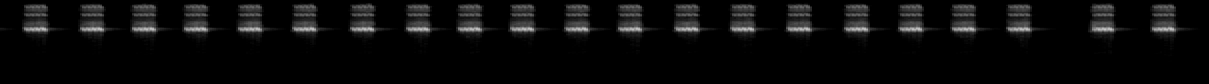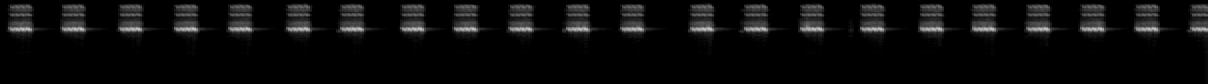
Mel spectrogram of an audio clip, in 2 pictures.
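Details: Cricket calling at night with a long, steady train of piercing chirps, close to four per second, pausing briefly only once or twice, in otherwise total quiet.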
